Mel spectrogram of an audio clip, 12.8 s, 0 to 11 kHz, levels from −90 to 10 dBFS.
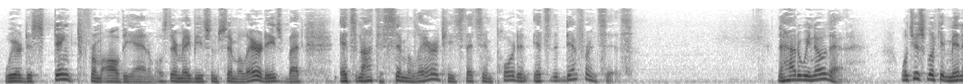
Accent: American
